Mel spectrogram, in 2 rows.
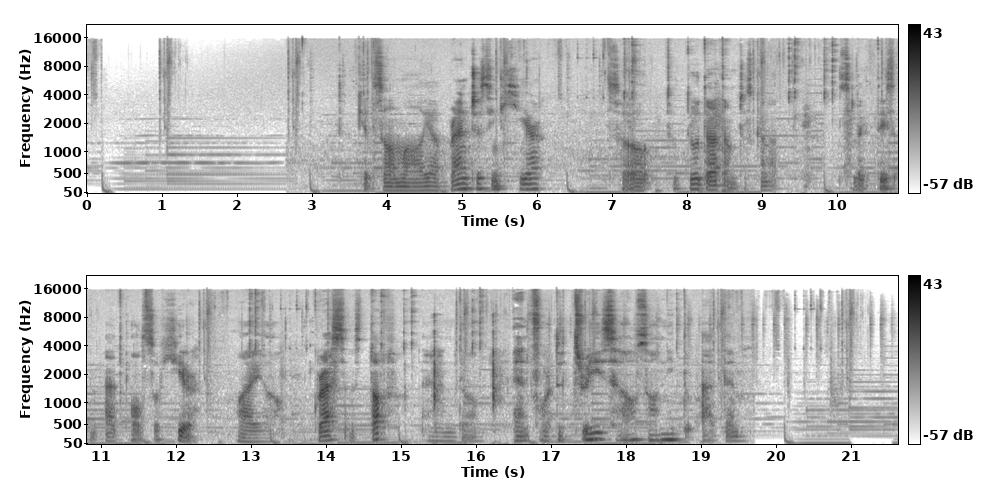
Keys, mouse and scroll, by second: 0.1 click, 7.1 click, 9.3 click, 9.8 click, 11.3 middle click, 13.0 click, 14.6 click, 15.0 click, 16.0 click, 16.8 middle click, 18.7 shift+click, 20.0 click, 20.2 click, 20.4 c, 20.8 F3, 21.1 click, 21.2 right click, 21.5 click.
